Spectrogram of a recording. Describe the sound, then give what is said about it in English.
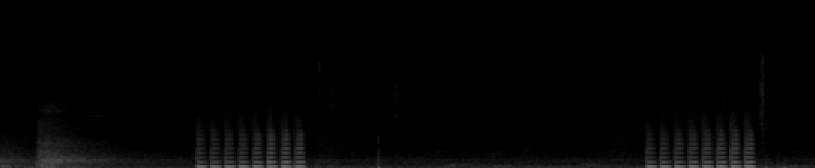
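FaceTime call ringing tone: two short bursts of rapid, evenly pulsed electronic beeps separated by a pause, fairly quiet, with no talking. “Unajua FaceTime siku hizi you cannot even tell if it's ringing or not.”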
